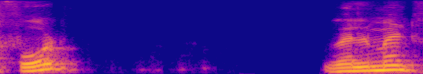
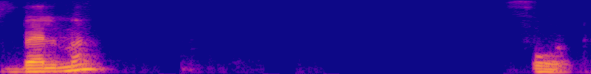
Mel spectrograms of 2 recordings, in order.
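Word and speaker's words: Bellman-Ford: just just for the interviews Bellman Ford Wellman for bln m-a-n-f-o-r-d it's not Ford Wellman photo it's Bellman Ford MN effort this is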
